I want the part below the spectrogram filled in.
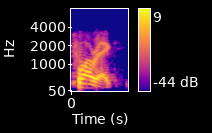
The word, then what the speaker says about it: Tuareg: The one where he finds this would you pronounce it a Tuareg? – Tuareg, yeah.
